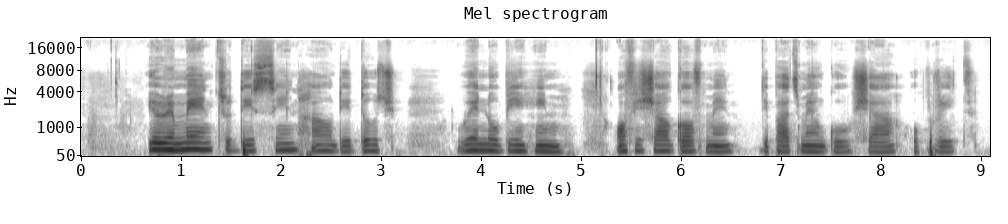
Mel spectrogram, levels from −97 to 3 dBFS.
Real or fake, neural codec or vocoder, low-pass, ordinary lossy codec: real; none; none; none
